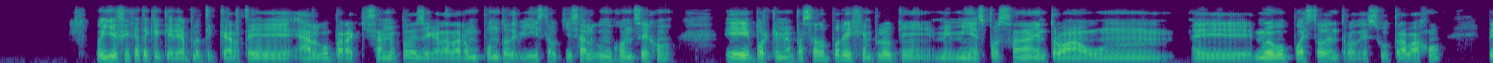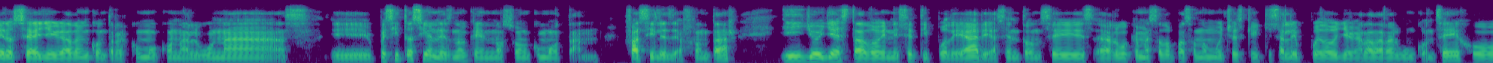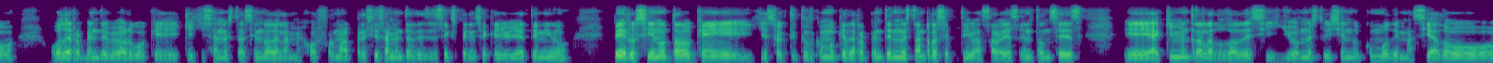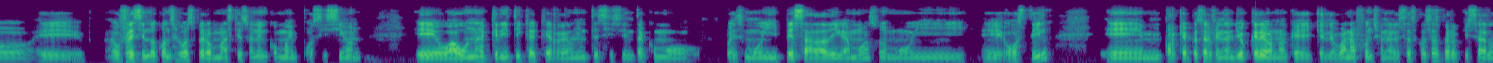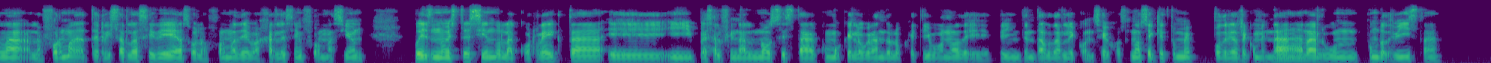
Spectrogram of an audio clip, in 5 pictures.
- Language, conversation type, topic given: Spanish, advice, ¿Cómo puedo equilibrar de manera efectiva los elogios y las críticas?
- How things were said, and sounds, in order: none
